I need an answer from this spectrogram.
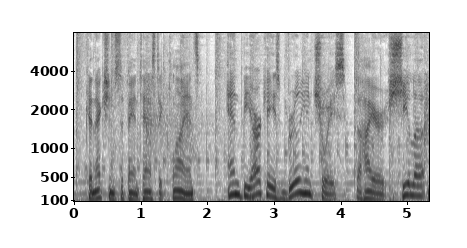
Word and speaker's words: Bjarke: I normally explain it like there's a reference to Bork because it's a similar BJ. Yeah. But the symbol hack, just like you would say FBI or CIA, you pronounce every letter in the acronym. Say the acronym BRK quickly.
